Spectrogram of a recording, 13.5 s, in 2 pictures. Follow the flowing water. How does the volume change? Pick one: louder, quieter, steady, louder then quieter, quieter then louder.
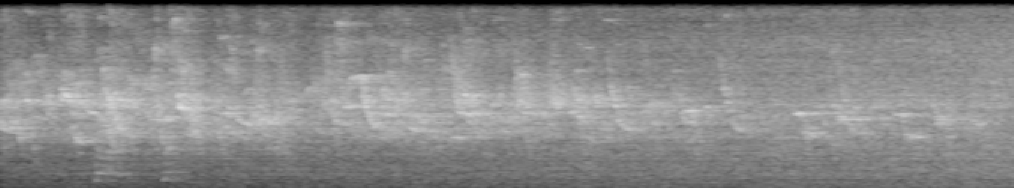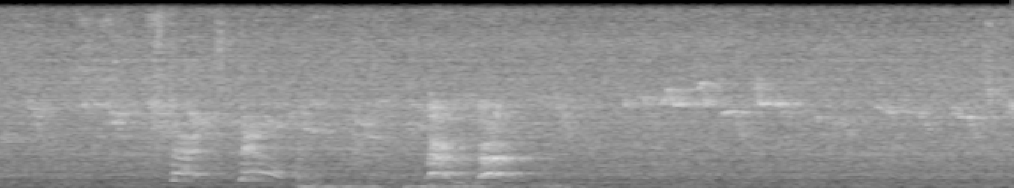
louder.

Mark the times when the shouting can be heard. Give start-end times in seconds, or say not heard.
0.5-1.2, 7.8-8.7.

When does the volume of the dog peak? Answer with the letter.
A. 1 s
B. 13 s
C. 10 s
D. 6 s
C.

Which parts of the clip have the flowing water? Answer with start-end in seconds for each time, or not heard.
0.0-13.4.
